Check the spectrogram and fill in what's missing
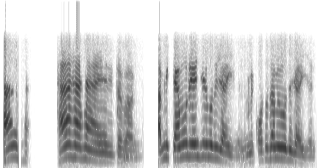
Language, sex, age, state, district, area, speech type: Bengali, male, 30-45, West Bengal, Uttar Dinajpur, urban, conversation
